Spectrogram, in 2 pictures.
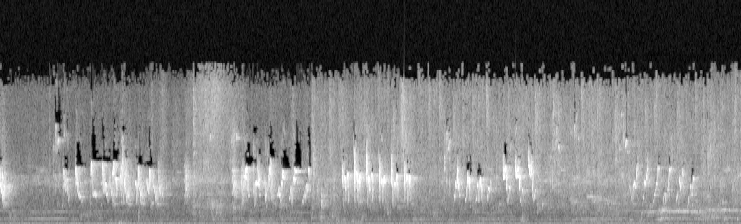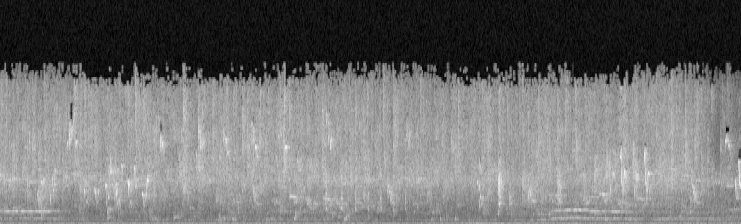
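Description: Small birds chirping in rapid trilled bursts about a second long, repeated several times over the first ten seconds or so, then fainter.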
